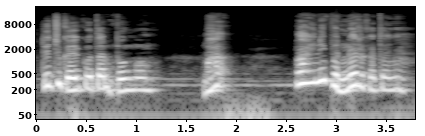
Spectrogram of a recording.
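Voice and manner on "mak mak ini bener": high, loud stunned call; stunned husband. Retold or imitated. Husband calling the mother after reading the message, loud high shock. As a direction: cry out in disbelief.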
